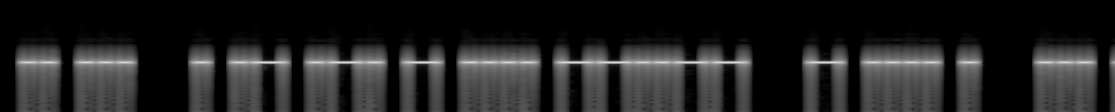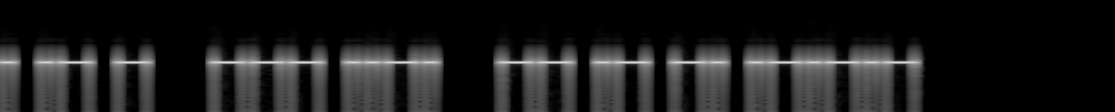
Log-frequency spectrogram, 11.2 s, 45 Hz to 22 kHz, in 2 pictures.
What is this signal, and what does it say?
Morse code, heard as a keyed tone, about 25 wpm, 700 Hz. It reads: IS EARTH, THE SEAT OF MAN.
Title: Sentences from Top 1500 Words 25wpm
